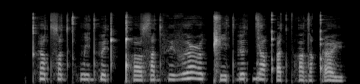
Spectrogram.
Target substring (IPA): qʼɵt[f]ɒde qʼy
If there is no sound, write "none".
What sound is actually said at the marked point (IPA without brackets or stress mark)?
pʰ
